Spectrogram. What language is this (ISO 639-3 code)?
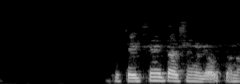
ori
